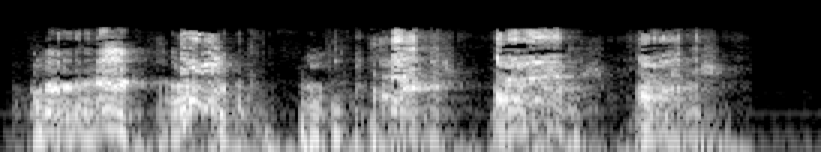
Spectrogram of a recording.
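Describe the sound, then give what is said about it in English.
Five raspy pig oinks and squeals in a steady rhythm, each lasting under a second and separated by short gaps, loud and heard alone. “Pigs oink.”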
